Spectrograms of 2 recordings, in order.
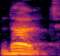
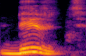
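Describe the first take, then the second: First: The vowel sounds like 'ur' in 'fur'. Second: The vowel sounds like a short 'i'. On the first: The speaker calls it right. "প্রনাউন্সিয়েশনটা হবে ডার্চ।" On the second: The speaker calls it wrong. "ডির্চ বা ডার্চ, এটার উচ্চারণটা কি হবে?"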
